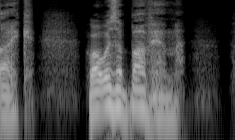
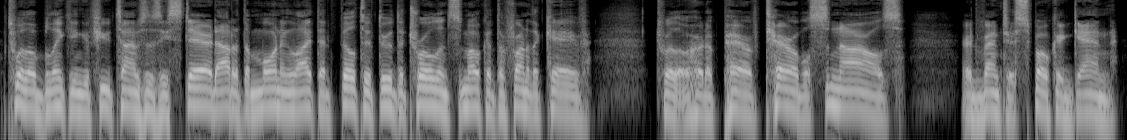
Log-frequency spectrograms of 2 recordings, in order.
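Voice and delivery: ordinary delivery, nothing marked

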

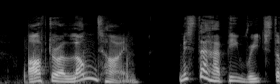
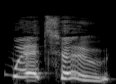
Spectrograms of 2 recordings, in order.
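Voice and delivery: high, squeaky question; sad squeaky voice; 12 semitones higher than usual. Acted. Mister Miserable asks where, squeaky and doubtful. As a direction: ask doubtfully. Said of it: "a sad, squeaky sort of voice".

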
